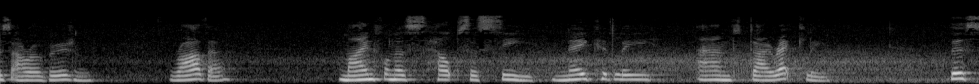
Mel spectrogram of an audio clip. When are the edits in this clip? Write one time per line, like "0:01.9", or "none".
none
